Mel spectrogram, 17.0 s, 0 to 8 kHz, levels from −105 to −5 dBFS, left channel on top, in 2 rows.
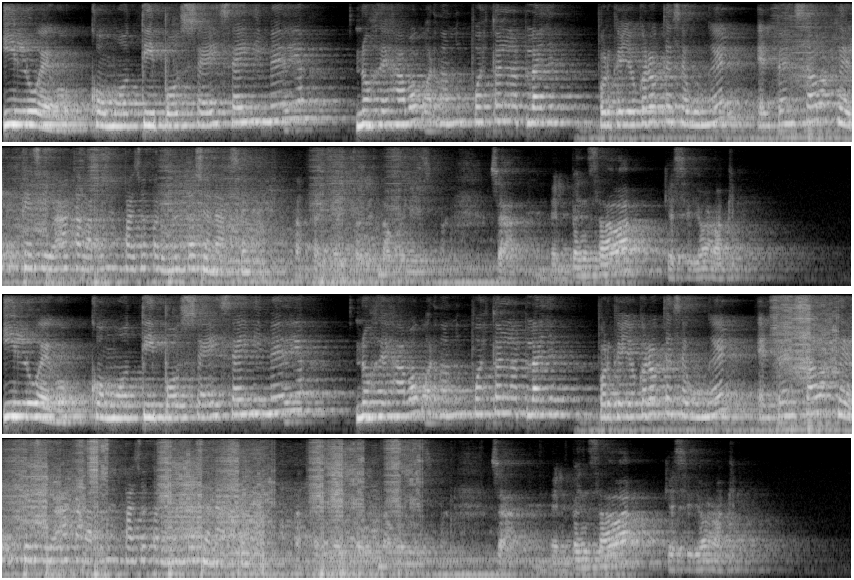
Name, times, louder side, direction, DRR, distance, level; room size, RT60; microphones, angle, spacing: voice 1, 0.0-3.0 3.5-5.5 6.0-7.3 7.5-11.0, left 1 dB, 5° left, 1 dB, 0.9 m, -27 dB
sound 1, 5.7-14.8, right 2 dB, 35° right, 1.0 m, -44 dB
sound 2, 7.6-9.6 10.0-12.7, right 6 dB, 60° right, 0.4 m, -36 dB
voice 2, 11.4-13.6 14.0-14.8 15.1-15.8, left 1 dB, 65° left, 1 dB, 1.6 m, -35 dB
15.0 x 13.0 x 3.3 m, 1.5 s
head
